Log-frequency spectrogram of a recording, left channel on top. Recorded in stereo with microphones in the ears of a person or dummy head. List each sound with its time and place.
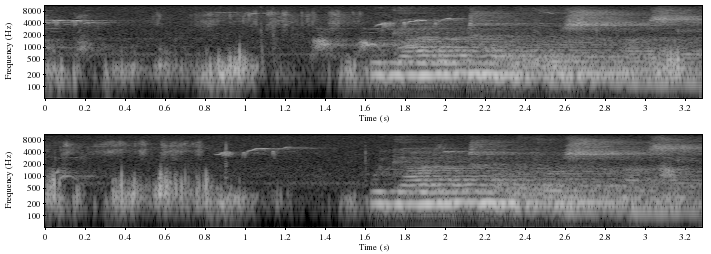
1.6 s a woman speaking: 15° left (ahead or behind), 1.3 m; by 3.2 s centre (ahead or behind), 2.5 m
